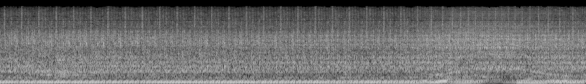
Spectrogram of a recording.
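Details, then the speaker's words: Mazda 626 with KLZE V6, weak factory valve springs, slightly loose timing belt tensioner; idling with fast light ticking from the back, resembling lifter tick. Cause: cracked valve spring retainer. "all right y'all can hear the ticking you know that my friends is a cracked valve spring retainer"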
